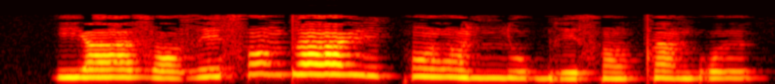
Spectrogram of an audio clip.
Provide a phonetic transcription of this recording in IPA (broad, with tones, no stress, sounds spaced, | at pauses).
j aː˧ z ɔ˨ z i˦ s ɔ̃˦ d aː˦ ɣ i˦ k ɔ̃˦ l ɔ̃˧ ɲ u˧ b i˨ s ɔ̃˧ t ã˦ ɡʷ ɨ˦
